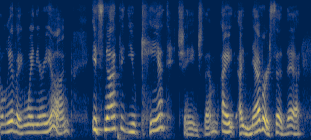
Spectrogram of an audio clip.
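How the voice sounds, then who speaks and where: A man with an American accent. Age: 70s. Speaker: professor. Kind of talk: interview. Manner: hesitant with fillers and repetitions.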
